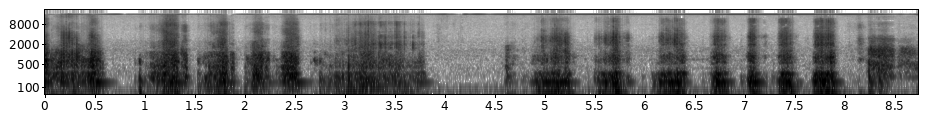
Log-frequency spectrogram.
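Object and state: Foam microphone windscreen being scratched.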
